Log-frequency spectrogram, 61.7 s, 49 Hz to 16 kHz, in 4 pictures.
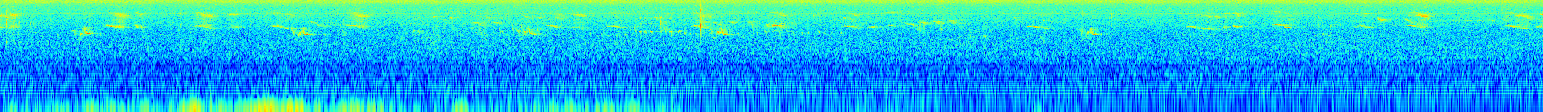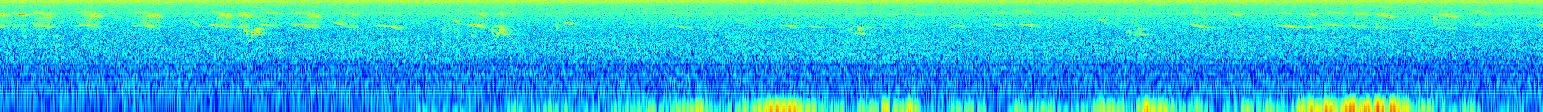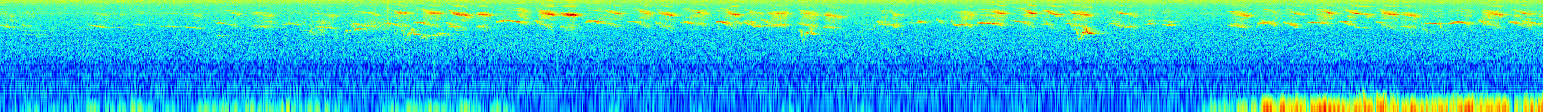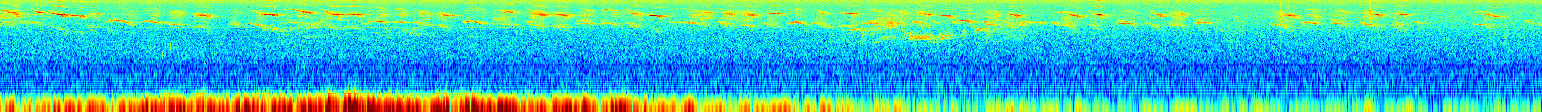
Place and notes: Forêt Roche Merveilleuse, Réunion - 20181120 11h34 lg78rvsa20 ambiance sonore Forêt Matarum CILAOS
INDEX
00:00:00 11h34 à lg78rvsa2084
00:15:12 z'oiseaux verts
00:17:35 passage touristes et plus de oiseaux blancs et verts.
00:18:26 début bruit hélicocoptère de type B4 fin 00:20:00
arrêt relatif des oiseaux.
00:22:12 merle et oiseaux-verts
00:22:58 hélicoptère de type écureuil
00:24:25 fin hélico
arrêt relatif des oiseaux.
00:27:40 reprise oiseaux
00:28:40 peu d'oiseaux
00:31:30 touristes, peu d'oiseaux
20 November 2018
